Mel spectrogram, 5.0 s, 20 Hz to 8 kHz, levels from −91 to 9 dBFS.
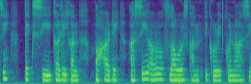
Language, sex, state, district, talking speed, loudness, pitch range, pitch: Nagamese, female, Nagaland, Kohima, 145 wpm, -15 LUFS, 170-190 Hz, 180 Hz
